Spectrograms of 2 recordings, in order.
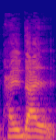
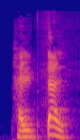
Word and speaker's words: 발달: 발달 이렇게 발음하는 사람 없잖아, 그지? 발달, 바로 리을로 끝나는 한자 뒤에 요 디귿이 된소리로 발음되는 거.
